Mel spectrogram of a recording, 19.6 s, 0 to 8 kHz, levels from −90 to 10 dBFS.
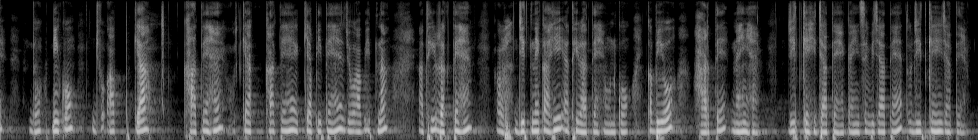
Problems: none marked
